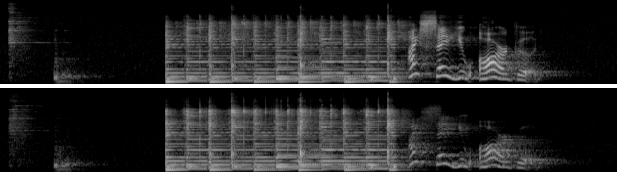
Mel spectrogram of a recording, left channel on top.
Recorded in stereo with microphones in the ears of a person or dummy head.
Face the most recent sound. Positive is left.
turn(degrees=60)  # may be behind; listen again after turning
